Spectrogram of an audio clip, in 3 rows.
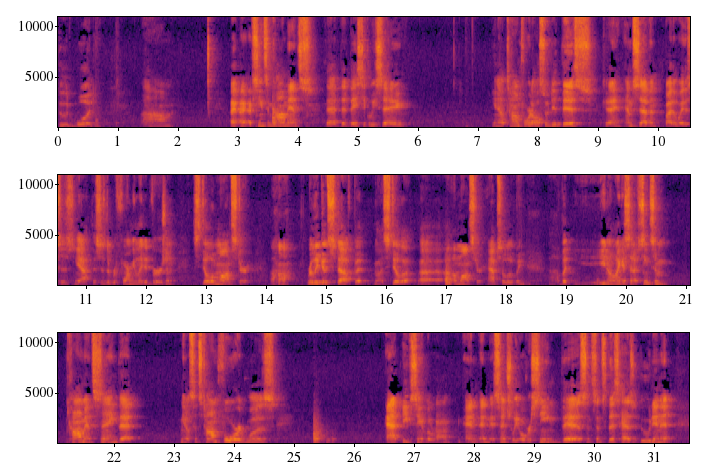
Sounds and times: Speech: 0.0s - 0.7s, 1.4s - 2.0s, 2.9s - 5.9s, 7.2s - 22.5s, 23.1s - 24.7s, 26.6s - 31.4s.

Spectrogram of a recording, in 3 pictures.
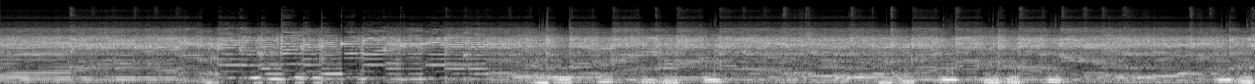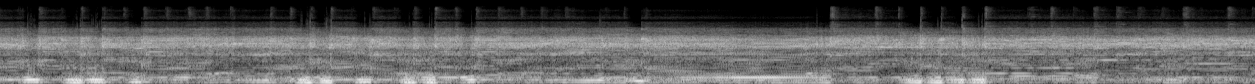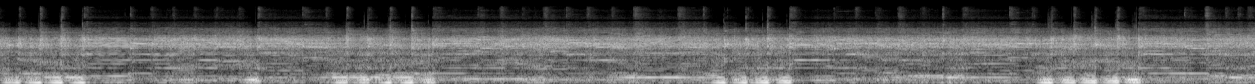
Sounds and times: Bass guitar: 0.0s - 37.6s.

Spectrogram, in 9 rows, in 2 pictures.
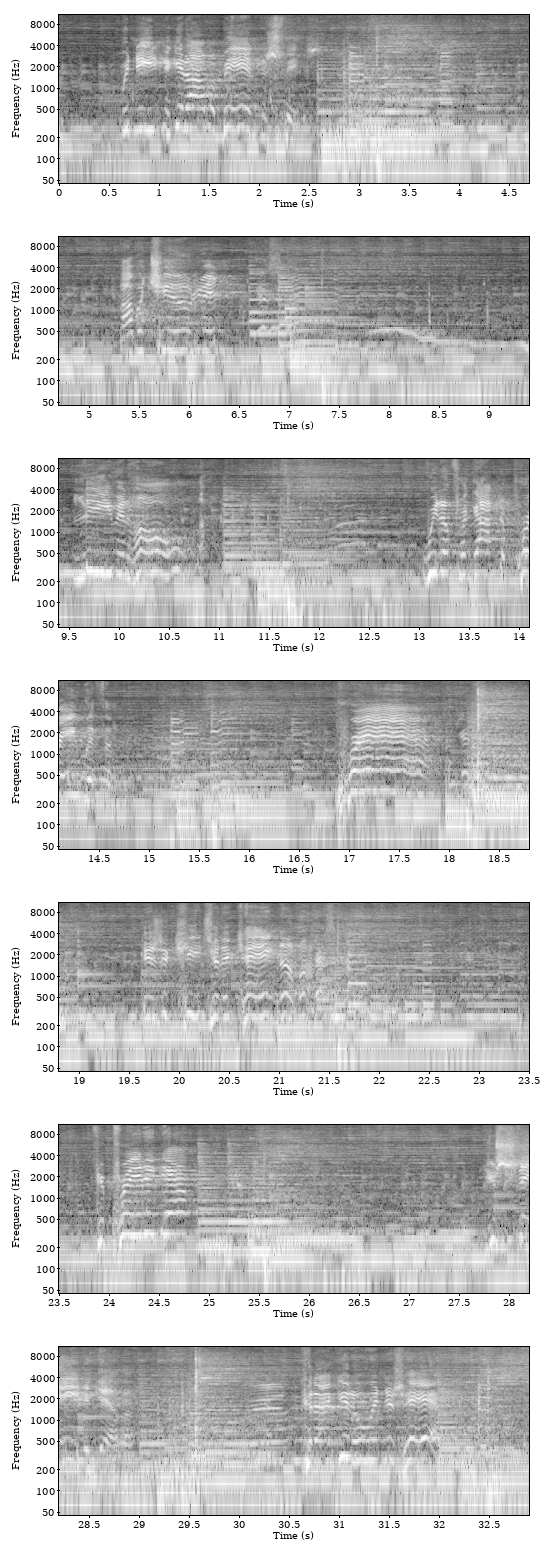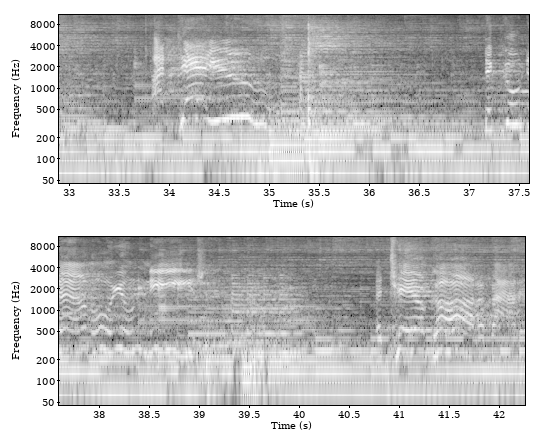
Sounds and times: Music: 0.0s - 42.2s.

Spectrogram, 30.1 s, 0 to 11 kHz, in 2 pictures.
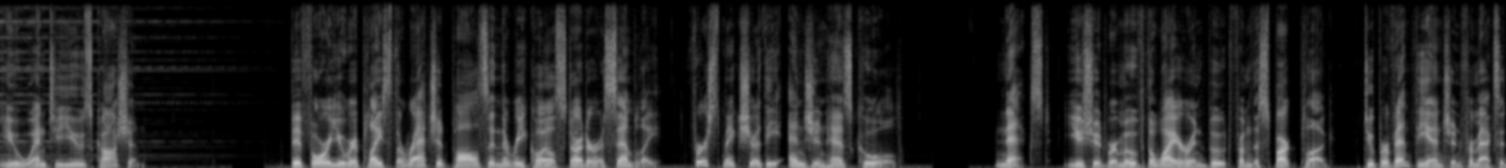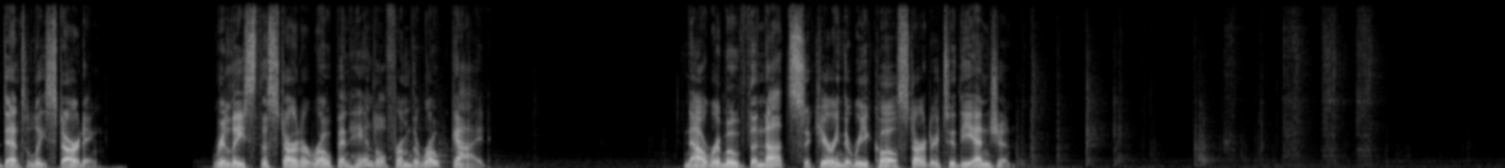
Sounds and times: Speech: 0.0s - 1.4s, 2.9s - 9.0s, 10.0s - 16.1s, 17.2s - 20.0s, 21.9s - 25.2s.

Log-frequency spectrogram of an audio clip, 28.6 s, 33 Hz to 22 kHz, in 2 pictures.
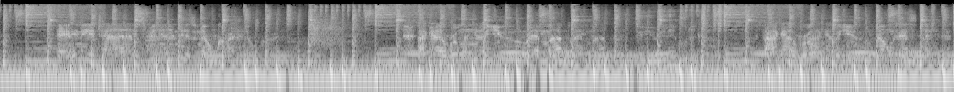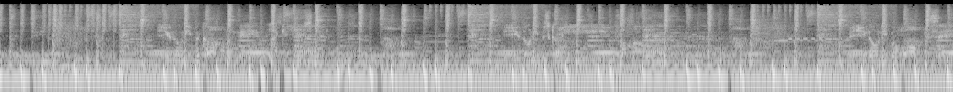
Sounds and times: Music: 0.0s - 28.6s.

